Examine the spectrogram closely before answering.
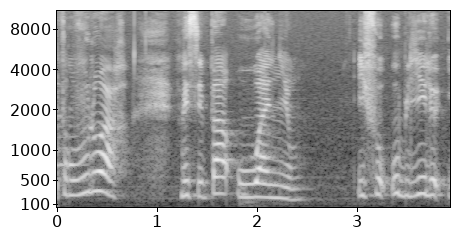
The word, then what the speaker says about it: oignon: Un oignon avec la liaison. Un oignon ou des oignons. Je mange des oignons. J'aime la tarte à l'oignon. Donc c'est pas wa c'est. Oignon.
